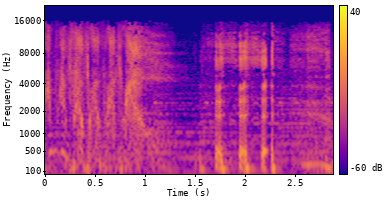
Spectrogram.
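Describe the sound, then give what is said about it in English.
A voice imitates blaster fire, a quick string of sharp 'pew' bursts, after an earlier stretch of rough, grumbling vocal noise like a low roar, fairly loud. “and it was a, a, a great uh, pew, pew, pew, and a, and a grumble roar.”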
